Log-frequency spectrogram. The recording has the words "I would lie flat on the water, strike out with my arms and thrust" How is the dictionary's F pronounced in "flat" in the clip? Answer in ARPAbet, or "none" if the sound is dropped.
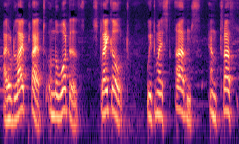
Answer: P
